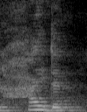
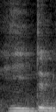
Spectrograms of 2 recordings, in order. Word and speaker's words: hidden: membedakan cara bacanya karena saya sering banget dengar orang baca skin Hayden karena berasal dari Hai tadi jadi Hayden tapi sepertinya adalah hijab nah hidupnya itu hanya enggak jelas hidden gitu tapi hidden in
